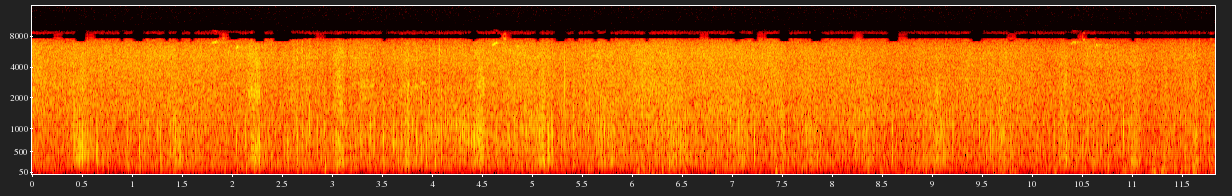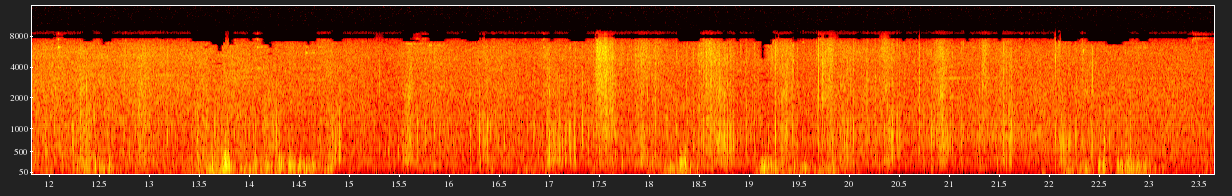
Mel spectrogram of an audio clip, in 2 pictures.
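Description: Footsteps of boots fitted with ice cleats crunching irregularly on packed snow, over a steady rush of wind on the microphone. One heavier thump stands out a little past the middle.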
